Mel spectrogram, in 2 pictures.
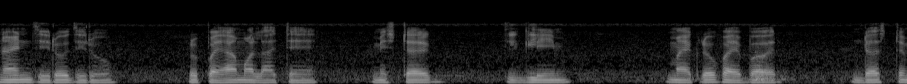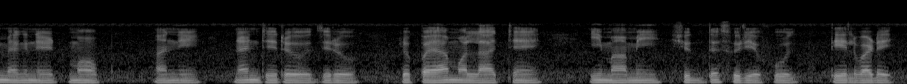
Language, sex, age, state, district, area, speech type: Goan Konkani, male, 30-45, Goa, Quepem, rural, read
